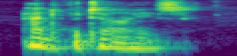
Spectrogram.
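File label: "advertise", British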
